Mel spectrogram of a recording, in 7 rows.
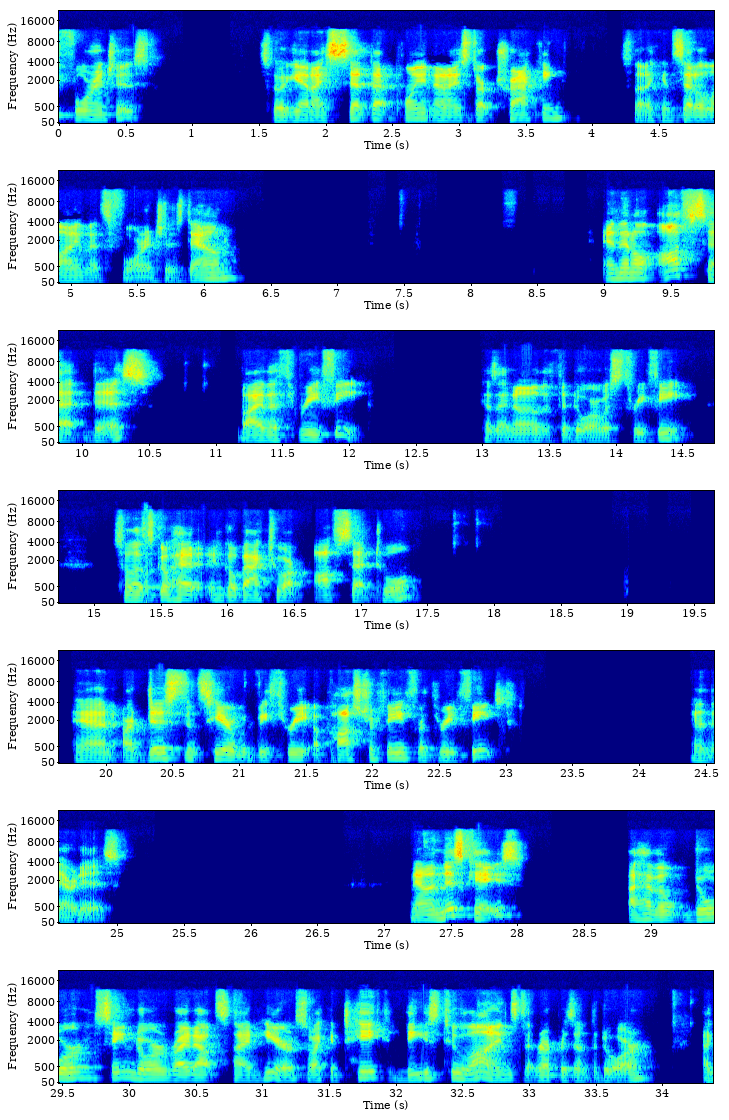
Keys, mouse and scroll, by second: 3.2 4, 3.7 shift+', 3.9 Return, 7.7 click, 8.6 Return, 8.9 F15, 11.0 click, 12.0-12.7 scroll, 14.2 scroll, 18.2 click, 21.2-21.8 typing, 22.5 Return, 24.2 click, 25.0-27.5 scroll, 27.5 Return, 32.7 click.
